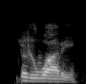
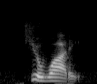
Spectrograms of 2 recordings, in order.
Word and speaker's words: Djawadi: I'm sure you know is does what does Wadi is that how you say it? Djawadi. Djawadi, thank you.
